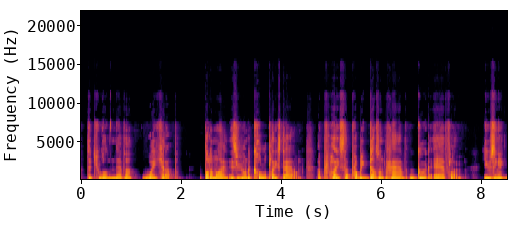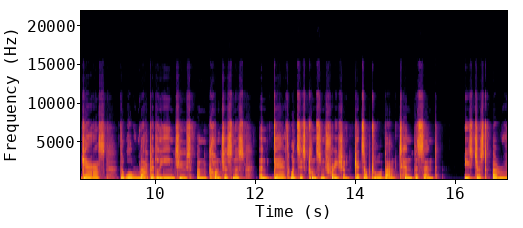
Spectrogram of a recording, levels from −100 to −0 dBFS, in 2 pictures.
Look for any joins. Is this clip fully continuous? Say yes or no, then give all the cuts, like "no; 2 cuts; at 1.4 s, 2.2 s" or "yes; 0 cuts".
yes; 0 cuts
